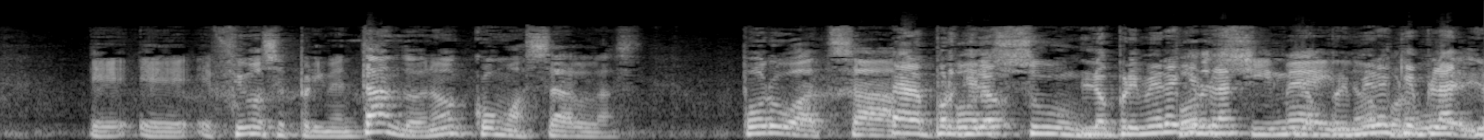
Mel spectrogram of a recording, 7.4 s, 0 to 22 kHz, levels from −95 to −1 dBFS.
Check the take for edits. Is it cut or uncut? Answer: uncut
